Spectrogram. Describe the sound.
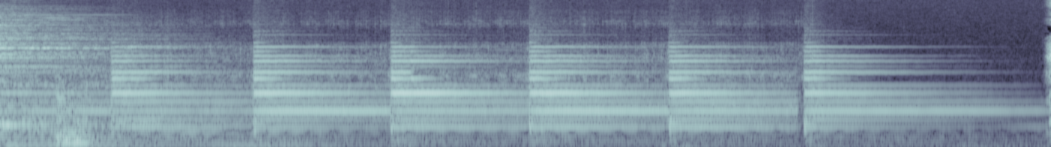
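A clock striking midnight: slow, evenly spaced bright chimes, each ringing out and fading before the next, forming a measured series of rich tones.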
